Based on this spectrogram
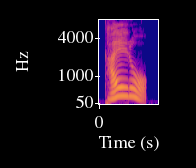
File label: female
